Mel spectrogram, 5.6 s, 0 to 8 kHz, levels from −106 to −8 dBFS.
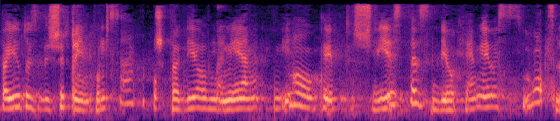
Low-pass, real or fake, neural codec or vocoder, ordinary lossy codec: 7.2 kHz; fake; codec, 24 kHz, 1.5 kbps, HILCodec; MP3, 48 kbps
